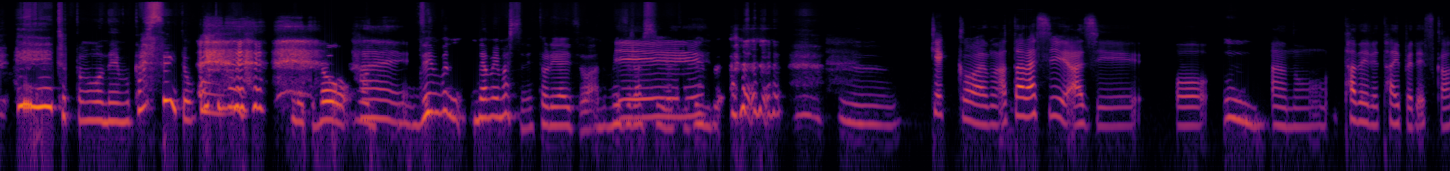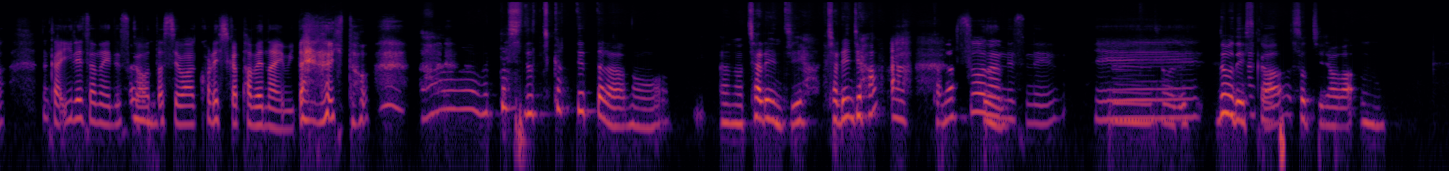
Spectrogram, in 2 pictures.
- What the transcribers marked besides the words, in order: laugh; distorted speech; chuckle; laughing while speaking: "みたいな人"
- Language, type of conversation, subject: Japanese, unstructured, 食べ物にまつわる子どもの頃の思い出を教えてください。?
